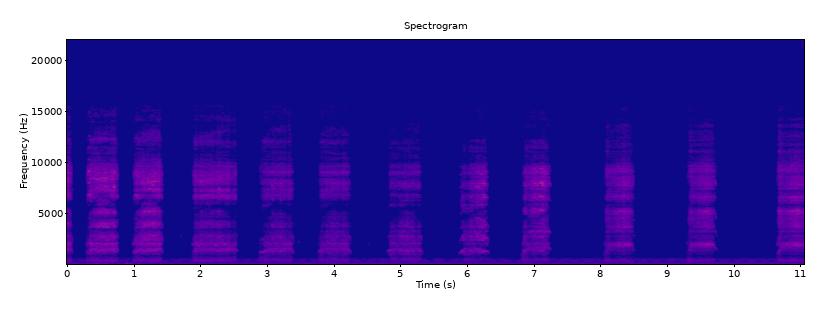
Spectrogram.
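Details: Wild barn owls in a monitored nest box as the male delivers a mouse to the female; harsh, noisy screeching hisses repeated roughly once a second, about ten bursts, with a constant low electrical hum beneath.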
